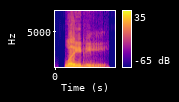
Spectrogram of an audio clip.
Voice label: "lady", American

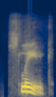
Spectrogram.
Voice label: "sleek", American

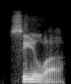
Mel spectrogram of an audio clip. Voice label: "selah", American

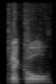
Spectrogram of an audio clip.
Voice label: "pickle", American

